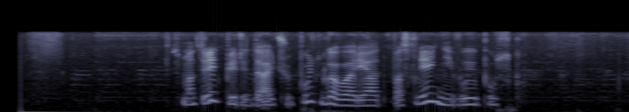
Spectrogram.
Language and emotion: Russian, sad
